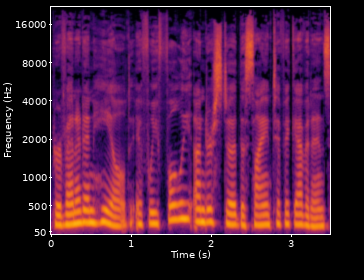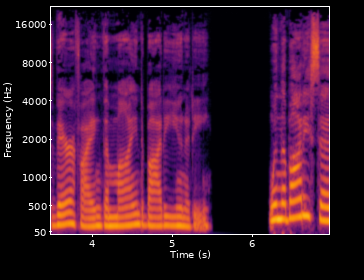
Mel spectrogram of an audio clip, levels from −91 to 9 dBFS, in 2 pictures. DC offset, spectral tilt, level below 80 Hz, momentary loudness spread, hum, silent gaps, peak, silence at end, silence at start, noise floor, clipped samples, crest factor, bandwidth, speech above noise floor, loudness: under 0.1%; -5.5 dB/octave; -60 dBFS; 7 LU; none; none; -2 dBFS; 0 s; 0 s; -78 dBFS; under 0.1%; 12 dB; over 20 kHz; 64 dB; -15 LUFS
